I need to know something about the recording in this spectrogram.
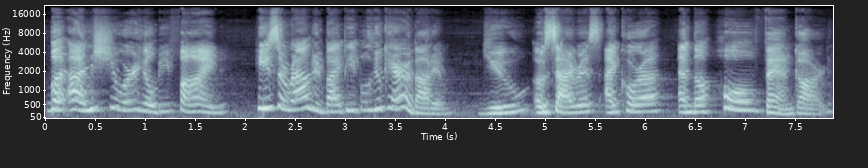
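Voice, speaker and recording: A woman voicing a chirpy, fiercely loyal computer intelligence in a video game, with a theatrical, slightly husky voice. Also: sits high, animated, unhurried, hardly any pauses, heavily acted. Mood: upbeat, protective. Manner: bright, theatrical, swooping. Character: chirpy, loyal female ship AI, fiercely protective.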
